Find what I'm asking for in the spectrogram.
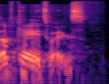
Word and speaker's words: FKA twigs: I don't know how to say this person. FKA Twigs. – Yes, it's FKA Twigs. – FKA Twigs, really? – Yeah, that's how it's, yeah.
